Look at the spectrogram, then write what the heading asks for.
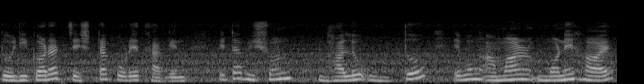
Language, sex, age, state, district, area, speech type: Bengali, female, 45-60, West Bengal, Kolkata, urban, spontaneous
